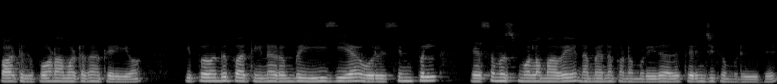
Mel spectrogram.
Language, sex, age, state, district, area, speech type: Tamil, male, 30-45, Tamil Nadu, Pudukkottai, rural, spontaneous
